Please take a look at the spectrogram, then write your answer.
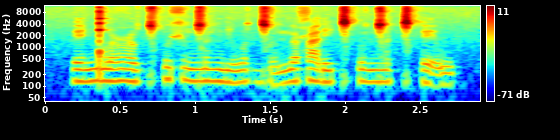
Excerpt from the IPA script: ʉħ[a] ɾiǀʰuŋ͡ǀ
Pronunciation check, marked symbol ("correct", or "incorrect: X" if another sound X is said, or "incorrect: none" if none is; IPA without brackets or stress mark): correct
